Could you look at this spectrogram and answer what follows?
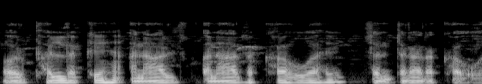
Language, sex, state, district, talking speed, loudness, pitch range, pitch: Hindi, male, Uttar Pradesh, Lucknow, 150 wpm, -18 LUFS, 80-95 Hz, 85 Hz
